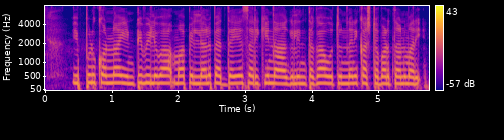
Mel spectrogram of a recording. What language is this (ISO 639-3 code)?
tel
